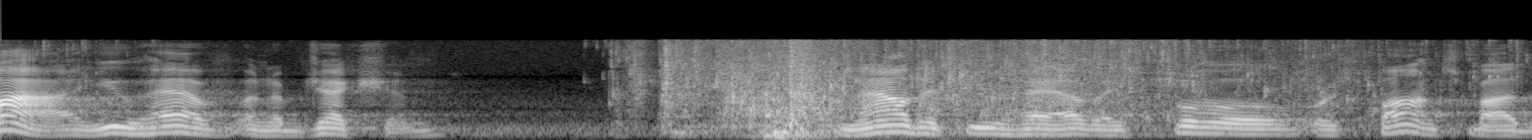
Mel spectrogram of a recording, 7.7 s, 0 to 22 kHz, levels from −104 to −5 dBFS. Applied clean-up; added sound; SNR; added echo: none; Bathtub (filling or washing) / Splash, splatter; 9 dB; none.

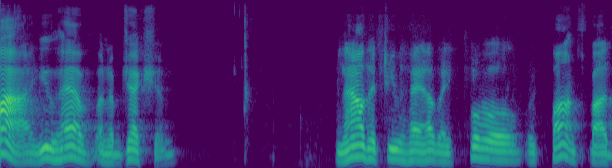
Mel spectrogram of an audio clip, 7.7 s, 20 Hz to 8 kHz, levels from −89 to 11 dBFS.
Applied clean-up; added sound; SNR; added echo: neural mask model DeepFilterNet 3.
